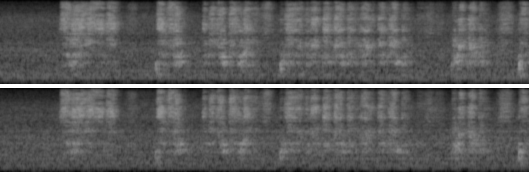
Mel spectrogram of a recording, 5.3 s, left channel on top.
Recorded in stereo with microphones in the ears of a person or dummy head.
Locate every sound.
0.6 s writing: 15° right (ahead or behind), 1.0 m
